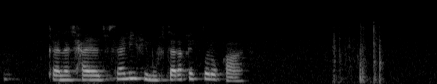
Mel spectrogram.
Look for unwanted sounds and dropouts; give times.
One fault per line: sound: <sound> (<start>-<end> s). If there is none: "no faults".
sound: thud (3.3-3.9 s)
